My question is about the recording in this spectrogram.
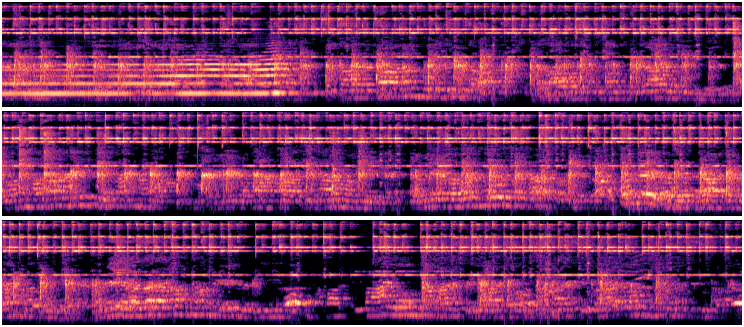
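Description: Temple aarti bells ringing continuously, with a crowd singing the aarti hymn and clapping along in a quick steady rhythm. A long held note sounds for the first few seconds.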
